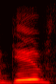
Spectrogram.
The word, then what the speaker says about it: GXVE: But on my lips right now, I am wearing, I think, one of my key favorite things this year are the Give. Is that how you say it? Give? – It's GXVE, but yeah, Give sounds right to me.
